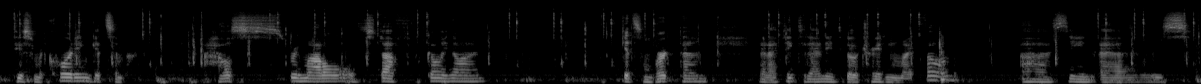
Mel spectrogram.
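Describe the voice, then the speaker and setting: A man with a congested, stuffy voice, just woken up and casually rambling through gameplay commentary from his computer at home. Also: medium pitch. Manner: rambling, thinks aloud with pauses. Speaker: let's play host. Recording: background noise with keyboard clicks.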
